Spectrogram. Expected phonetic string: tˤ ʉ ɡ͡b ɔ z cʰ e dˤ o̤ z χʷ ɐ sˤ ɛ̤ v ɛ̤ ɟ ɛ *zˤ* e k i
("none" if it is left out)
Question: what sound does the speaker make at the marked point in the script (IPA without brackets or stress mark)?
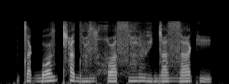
zˤ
